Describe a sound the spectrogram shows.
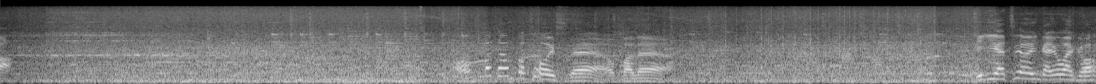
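Pachinko machines clatter and chime in a noisy hall.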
